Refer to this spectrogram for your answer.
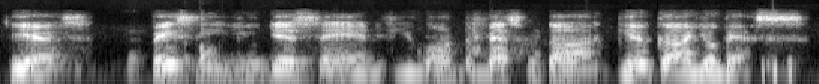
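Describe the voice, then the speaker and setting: A man joining a group discussion as a panelist, speaking calmly and briefly in agreement. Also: medium pitch, measured pace, breathy edge, no echo. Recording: dull, dry, lo-fi sound.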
